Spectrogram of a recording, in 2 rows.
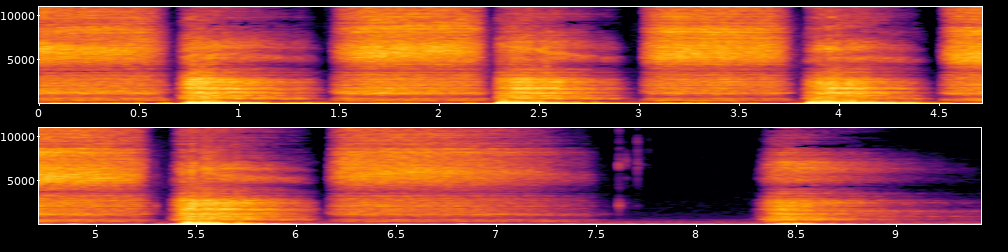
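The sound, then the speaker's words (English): Five big deep breaths, each a loud, sharp intake followed by a long, airy exhale, with a longer pause before the last one and no talking. “Let's take 5 big deep breaths.”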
